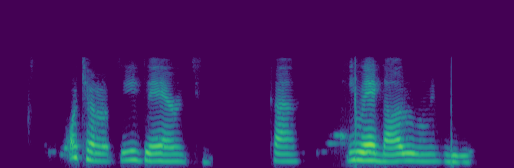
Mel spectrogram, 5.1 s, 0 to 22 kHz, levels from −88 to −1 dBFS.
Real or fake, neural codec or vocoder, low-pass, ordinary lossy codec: fake; codec, 16 kHz, 0.5 kbps, X-Codec, HuBERT features, trained on general audio; 5.4 kHz; none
